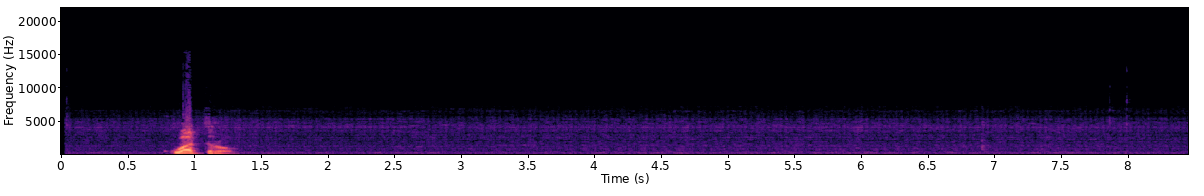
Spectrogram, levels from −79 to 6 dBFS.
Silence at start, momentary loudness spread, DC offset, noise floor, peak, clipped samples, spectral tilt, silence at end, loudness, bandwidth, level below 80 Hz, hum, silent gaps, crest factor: 0.85 s; 33 LU; under 0.1%; -52 dBFS; -2 dBFS; under 0.1%; -6.5 dB/octave; 7.2 s; -18 LUFS; 11 kHz; -68 dBFS; none; none; 26 dB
